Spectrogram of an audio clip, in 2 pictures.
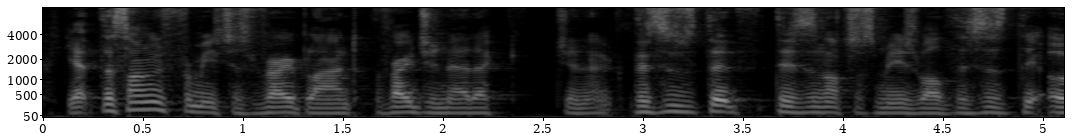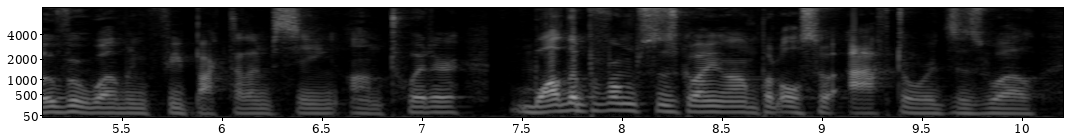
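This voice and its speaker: Male vlogger, lowish voice, blunt, opinionated, unscripted commentary delivery. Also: dark tone. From Ireland. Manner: frank, critical, talks in quick bursts with restarts. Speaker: Eurovision reaction vlogger. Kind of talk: opinionated casual commentary to camera.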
